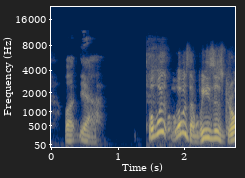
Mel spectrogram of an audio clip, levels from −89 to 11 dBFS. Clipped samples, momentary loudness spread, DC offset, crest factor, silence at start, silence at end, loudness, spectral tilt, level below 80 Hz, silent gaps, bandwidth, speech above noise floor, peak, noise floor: under 0.1%; 12 LU; under 0.1%; 18 dB; 0.2 s; 0 s; -20 LUFS; -6.5 dB/octave; -64 dBFS; 1.37-1.43 s; 11.5 kHz; 57 dB; -2 dBFS; -76 dBFS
